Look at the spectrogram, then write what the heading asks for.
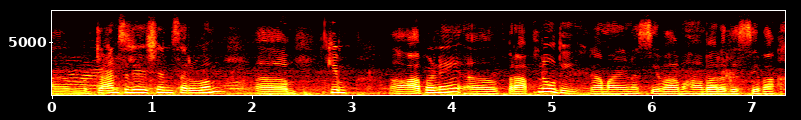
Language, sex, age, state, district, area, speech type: Sanskrit, female, 30-45, Kerala, Ernakulam, urban, spontaneous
